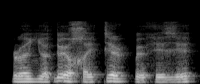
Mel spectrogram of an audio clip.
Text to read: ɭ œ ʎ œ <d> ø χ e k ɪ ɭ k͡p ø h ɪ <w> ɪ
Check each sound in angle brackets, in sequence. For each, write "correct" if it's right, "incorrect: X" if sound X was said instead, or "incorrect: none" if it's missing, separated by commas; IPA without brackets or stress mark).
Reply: incorrect: ɗ, incorrect: ɣ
